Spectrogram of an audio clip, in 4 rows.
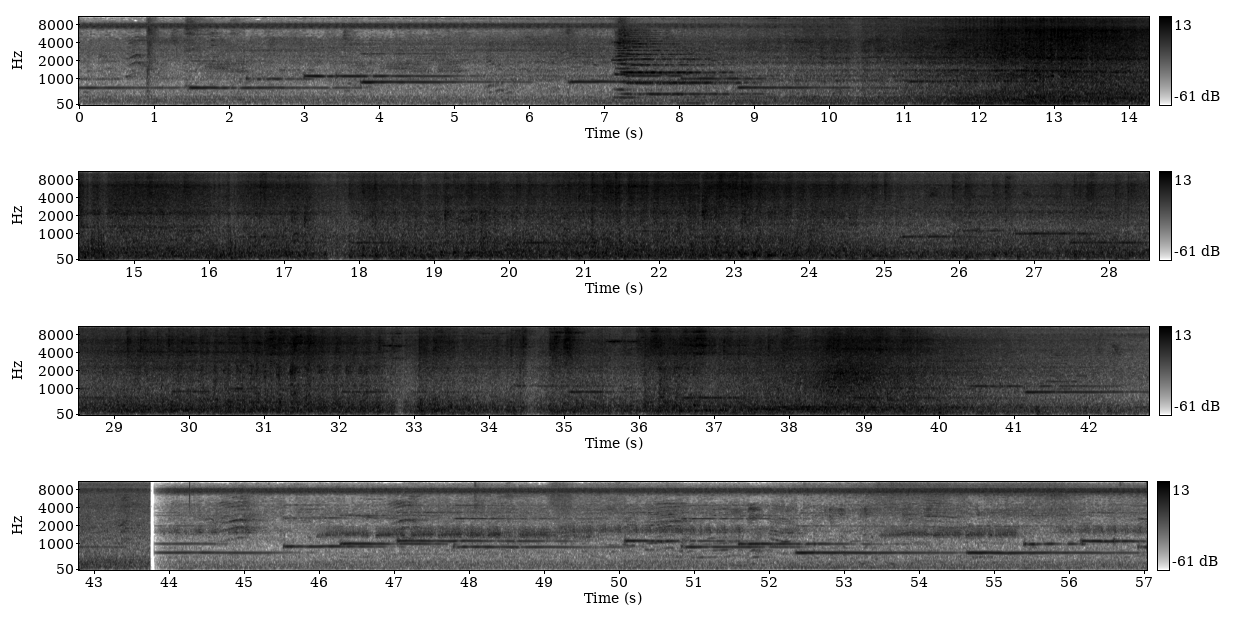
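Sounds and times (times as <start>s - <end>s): train horn: 6.9s - 12.9s
train wheels rumbling on rails: 8.7s - 43.8s.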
